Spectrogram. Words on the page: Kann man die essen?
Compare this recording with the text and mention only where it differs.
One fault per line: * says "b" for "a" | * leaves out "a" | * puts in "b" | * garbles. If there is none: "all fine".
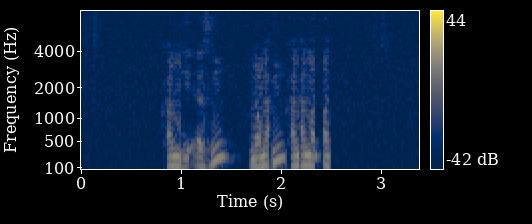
* leaves out "man"
* garbles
